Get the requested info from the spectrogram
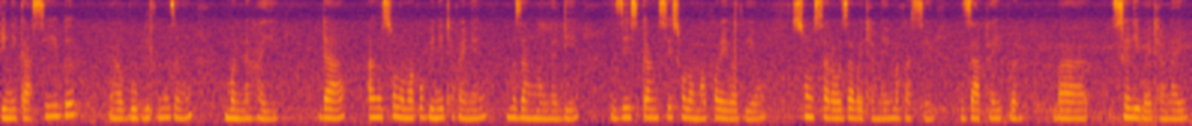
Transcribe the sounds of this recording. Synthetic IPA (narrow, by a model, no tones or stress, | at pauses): b̥iniɡasɯjbɯ | bublikʰɯnɯzɯŋa | mɯnːaɦaji | da | sɔlɔmakʰɔbinitʰakʰajnɯŋ | mɯzaŋmɯnːadi | zisɡaŋsesɔlɔmapʰɔɾajbabijaw | sɔŋsaɾawzabajtʰanajmakʰase | zatʰajpʰɯɾ | ba | sɯlibajtʰanaj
